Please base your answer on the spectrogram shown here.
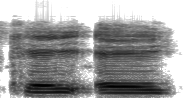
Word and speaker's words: Kalunga: Some of these words are hard to pronounce, but it's the first word is Nfinda. Second word is Kalunga.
